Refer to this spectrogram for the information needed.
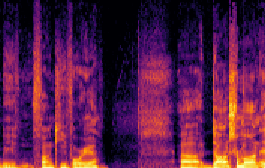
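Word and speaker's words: d'Entremont: So, you know, go on Instagram, follow Don Tremont Guitars.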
